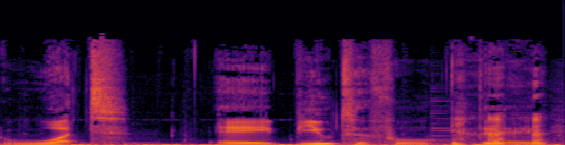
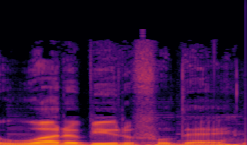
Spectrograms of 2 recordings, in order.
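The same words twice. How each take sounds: First: The T sounds are clear and crisp. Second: The T sounds are flapped like a soft D. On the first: This is not how Americans say it. The speaker calls it wrong. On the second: This is how Americans say it. The speaker calls it right. "But in America, we'd say"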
